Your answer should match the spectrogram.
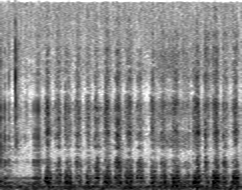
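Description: A quarter's edge scratching the coating off a paper scratch-off lottery ticket in rapid, short strokes, fairly quiet.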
